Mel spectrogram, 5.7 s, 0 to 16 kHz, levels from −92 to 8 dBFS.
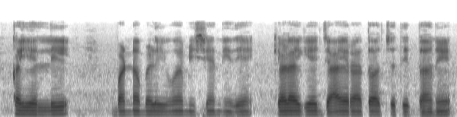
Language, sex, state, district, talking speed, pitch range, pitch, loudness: Kannada, male, Karnataka, Koppal, 85 wpm, 95-105 Hz, 105 Hz, -18 LUFS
